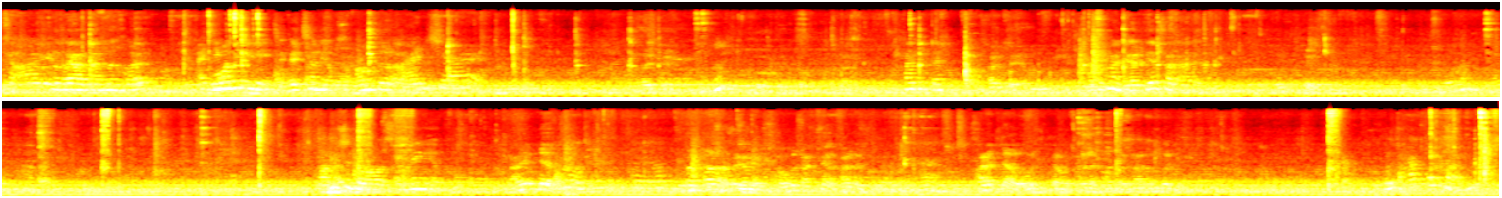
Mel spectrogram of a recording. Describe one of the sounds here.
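Voices murmur in the background of a busy room.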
